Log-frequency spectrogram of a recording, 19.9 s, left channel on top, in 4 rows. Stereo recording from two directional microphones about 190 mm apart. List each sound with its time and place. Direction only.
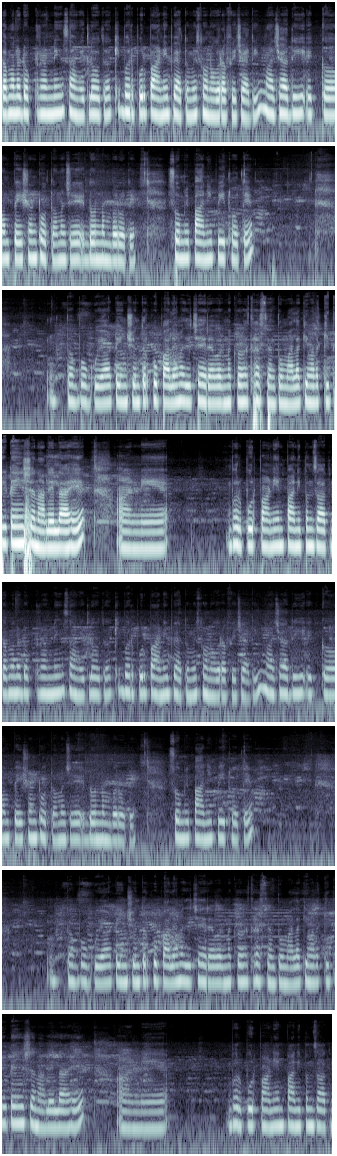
0.0 s a woman's voice: 40° left (ahead or behind)
9.6 s a sound: 45° left (ahead or behind)
10.9 s a woman's voice: 30° left (ahead or behind)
